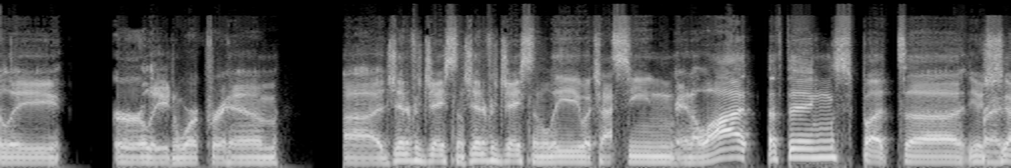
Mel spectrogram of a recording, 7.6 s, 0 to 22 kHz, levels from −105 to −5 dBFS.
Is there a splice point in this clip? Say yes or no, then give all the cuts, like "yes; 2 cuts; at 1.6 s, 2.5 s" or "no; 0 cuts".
yes; 4 cuts; at 1.3 s, 3.5 s, 4.6 s, 5.1 s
